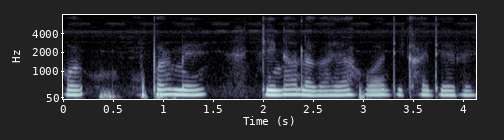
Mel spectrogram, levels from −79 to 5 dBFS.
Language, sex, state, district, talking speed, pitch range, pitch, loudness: Hindi, male, Arunachal Pradesh, Lower Dibang Valley, 100 wpm, 155-170 Hz, 160 Hz, -16 LUFS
